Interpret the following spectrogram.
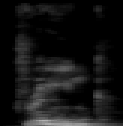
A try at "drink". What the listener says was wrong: You see the way you did that? Ink. That little up and down. Drink. Now I want that to come down. Drink.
